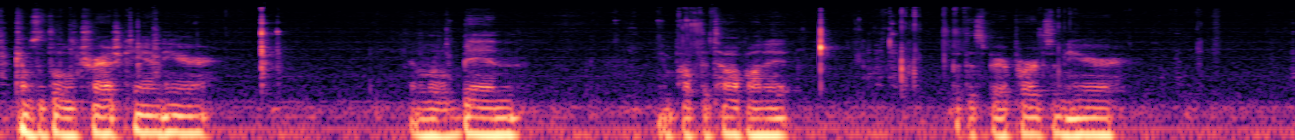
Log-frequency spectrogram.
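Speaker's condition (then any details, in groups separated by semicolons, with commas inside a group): No condition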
